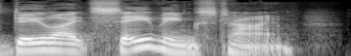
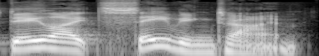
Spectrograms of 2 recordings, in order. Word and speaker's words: daylight saving time: Now, for years, I always pronounced the time change as daylight savings time. Nope, no savings. It is daylight saving time.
